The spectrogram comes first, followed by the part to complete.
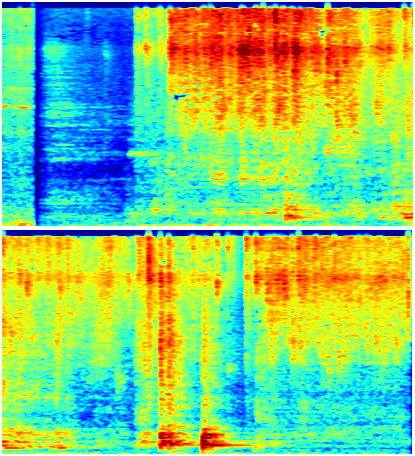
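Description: Water running from a tap into a plastic bucket, filling it. It starts after a second or so of near silence and then rushes steadily.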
